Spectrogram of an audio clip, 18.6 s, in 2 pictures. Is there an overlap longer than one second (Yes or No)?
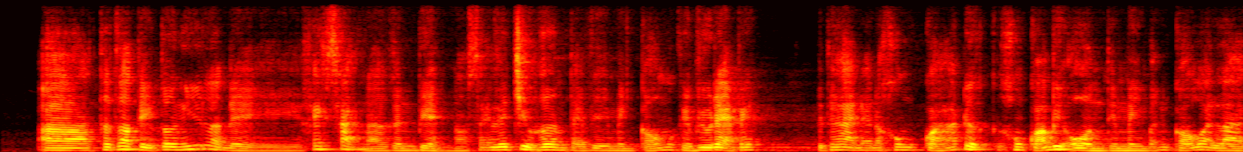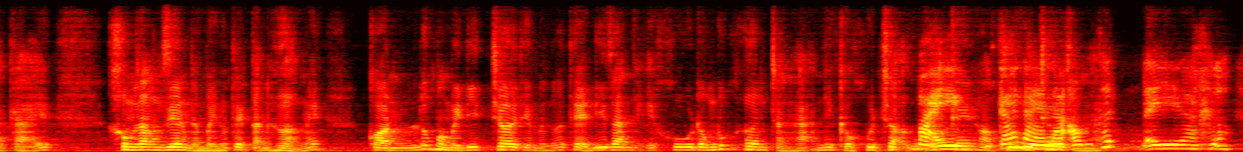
Yes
